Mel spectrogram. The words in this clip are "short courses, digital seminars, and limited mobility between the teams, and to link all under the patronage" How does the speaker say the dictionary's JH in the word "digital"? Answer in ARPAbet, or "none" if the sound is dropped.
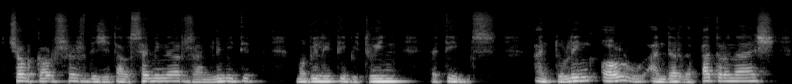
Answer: ZH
